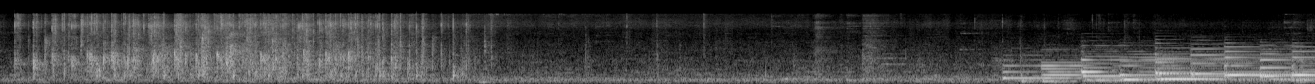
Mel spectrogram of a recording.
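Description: Audience applause for about five seconds, fading into a few seconds of quiet room tone. About ten seconds in, a Cristofori grand piano starts playing.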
